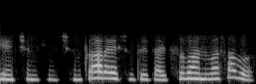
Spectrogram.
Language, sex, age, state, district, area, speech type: Kashmiri, female, 45-60, Jammu and Kashmir, Baramulla, rural, conversation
